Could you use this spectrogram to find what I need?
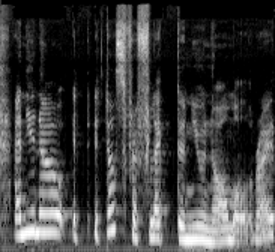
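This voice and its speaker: A woman with a German accent and lively intonation, recorded dry and close with no echo. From Germany. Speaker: sales enablement manager. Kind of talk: interview.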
